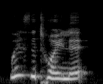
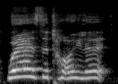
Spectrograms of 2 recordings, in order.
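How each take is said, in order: First: The tone is soft and slightly embarrassed. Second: The tone is direct and demanding. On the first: The speaker is asking politely. The speaker calls it right. "make sure that your tone is nice and soft" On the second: The speaker insists on being told. The speaker calls it wrong. "Instead of directly, ... And demanding to know where it is"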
